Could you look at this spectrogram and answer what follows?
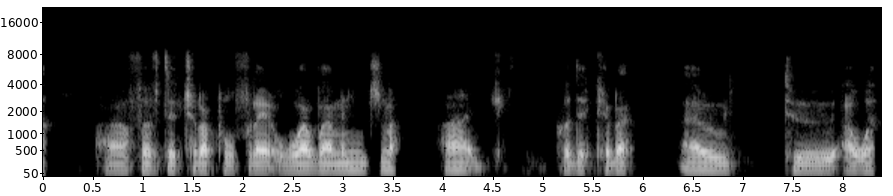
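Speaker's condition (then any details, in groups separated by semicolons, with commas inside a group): Cerebral palsy; unable to walk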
